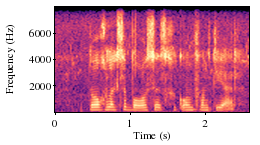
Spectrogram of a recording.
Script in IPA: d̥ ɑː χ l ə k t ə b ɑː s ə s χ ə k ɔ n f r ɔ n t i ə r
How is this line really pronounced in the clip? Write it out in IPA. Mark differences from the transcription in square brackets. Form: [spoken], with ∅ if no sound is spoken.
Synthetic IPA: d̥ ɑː χ l ə k [s] ə b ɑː s ə s χ ə k ɔ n f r ɔ n t i ə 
